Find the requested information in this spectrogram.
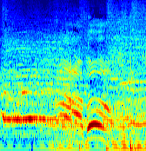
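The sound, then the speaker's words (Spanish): A crowd shouts together on cue: many voices rise at once into a loud, sustained mass of yelling that holds steady for about two seconds. “Atención, a ver si gritan todos juntos para que la gente vea cuánta gente hay.”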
